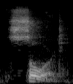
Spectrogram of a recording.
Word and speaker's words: sword: the so-called white man why is there W in the word sword all right you talk to sound out words but then all of a sudden this one is silent see his language is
